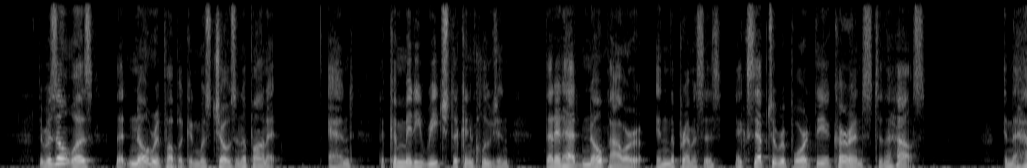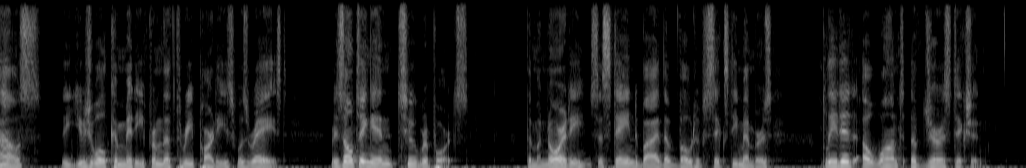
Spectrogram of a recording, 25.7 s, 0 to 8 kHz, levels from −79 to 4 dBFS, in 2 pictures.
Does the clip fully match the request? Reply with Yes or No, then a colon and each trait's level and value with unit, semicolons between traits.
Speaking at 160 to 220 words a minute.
No: average, 145 wpm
